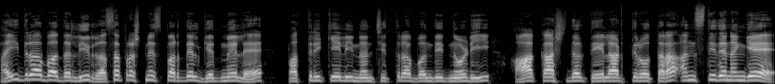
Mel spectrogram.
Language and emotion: Kannada, happy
